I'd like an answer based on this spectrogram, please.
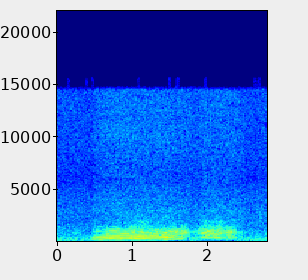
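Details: Sleeping Chihuahua named Blackie gives one long, tonal, wavering snore that dips and rises in pitch, followed by a shorter, fainter wheezy breath; no other sounds.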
